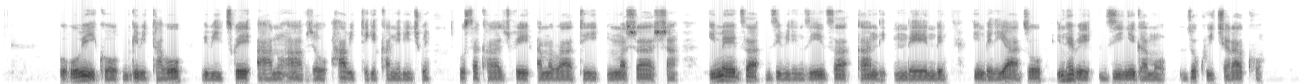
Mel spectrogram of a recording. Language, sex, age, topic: Rundi, male, 25-35, education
